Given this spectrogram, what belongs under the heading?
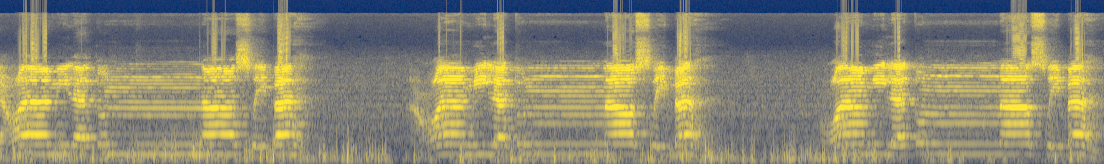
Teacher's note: نون تنوین کے بعد نون آیا ہے، ادھر ہم ادغام مع الغنہ کر کے پڑھیں گے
